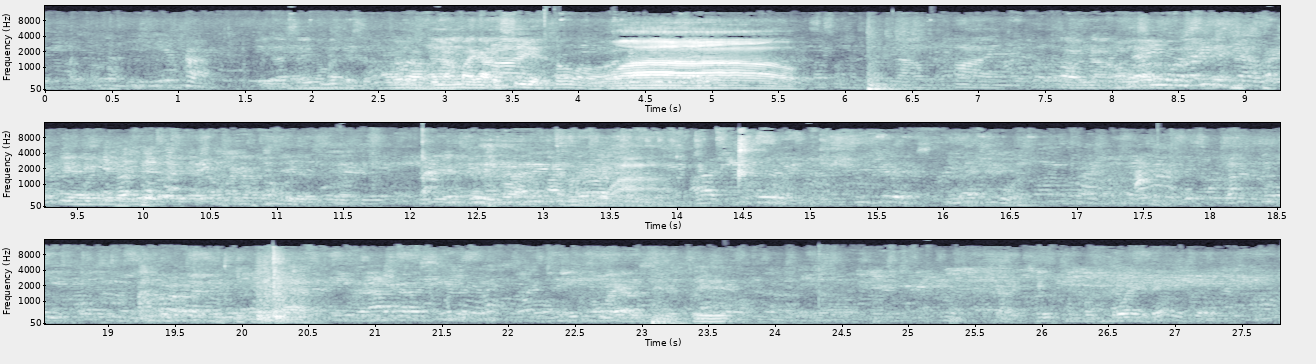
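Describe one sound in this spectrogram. A group of people talk and cheer at once.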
